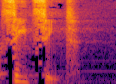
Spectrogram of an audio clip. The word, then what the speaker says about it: tzitzit: And in Hebrew, we use the word tzitzit. This was called a tzitzit. Say that with me. Tzitzit. That's fun to say. You'd spell it today like T-Z-I-T-Z-I-T, or you'd spell it like that in Hebrew.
